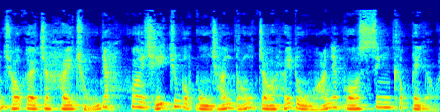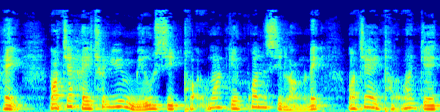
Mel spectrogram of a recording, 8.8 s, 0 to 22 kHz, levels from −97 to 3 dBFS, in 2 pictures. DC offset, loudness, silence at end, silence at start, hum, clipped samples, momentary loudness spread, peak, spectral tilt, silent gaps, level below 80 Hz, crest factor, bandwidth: under 0.1%; -24 LUFS; 0 s; 0 s; none; under 0.1%; 6 LU; -8 dBFS; -6.5 dB/octave; none; -48 dBFS; 16 dB; 15.5 kHz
